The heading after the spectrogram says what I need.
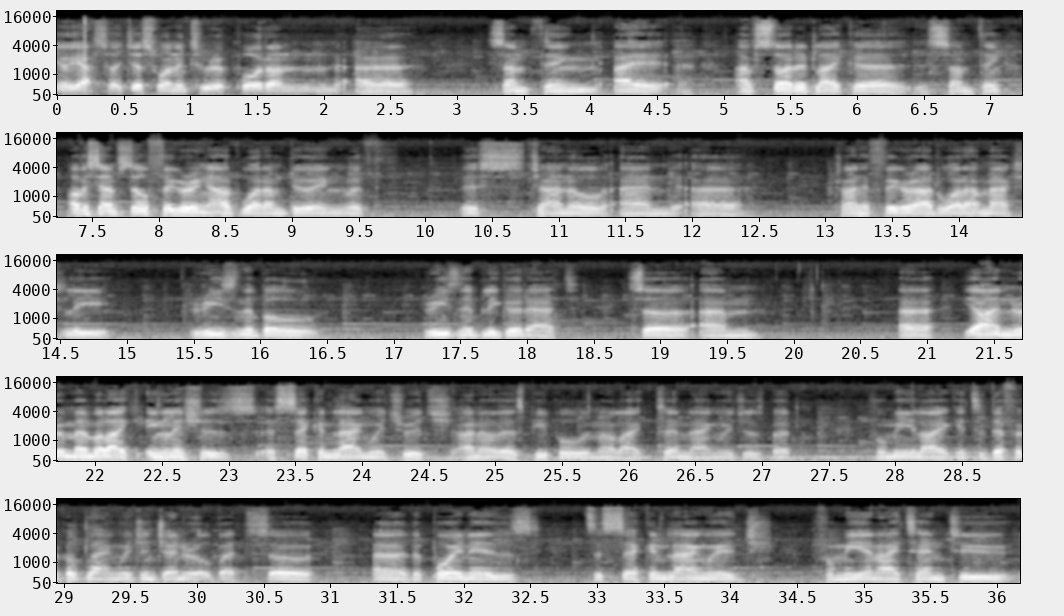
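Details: Adult man speaking English as a second language who stutters a lot, also in his home language, with word repetitions and filler sounds used to cover struggles; stuttering.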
